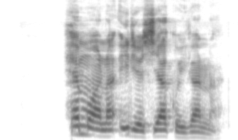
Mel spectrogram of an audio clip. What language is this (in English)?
Kikuyu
